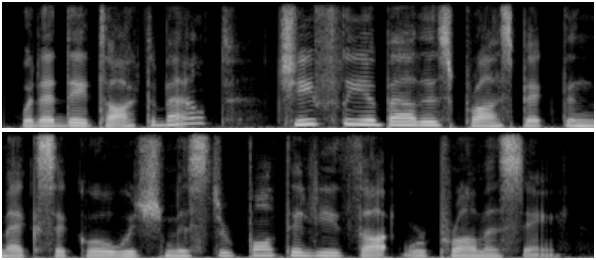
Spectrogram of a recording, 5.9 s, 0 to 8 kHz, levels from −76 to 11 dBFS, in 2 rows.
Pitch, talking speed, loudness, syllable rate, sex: 195 Hz, 170 wpm, -19 LUFS, 5.4 syllables/s, female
